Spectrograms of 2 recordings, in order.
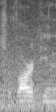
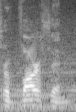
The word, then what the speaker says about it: Trevarthen: By the way, I've been saying his name wrong. I've been saying I said it wrong tonight. Trevarthen. It's Trevarthen is how you say it, his name.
